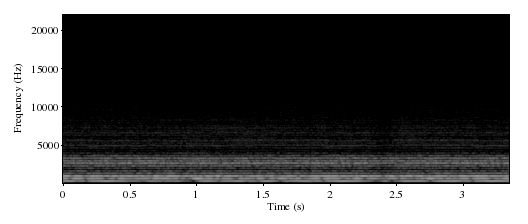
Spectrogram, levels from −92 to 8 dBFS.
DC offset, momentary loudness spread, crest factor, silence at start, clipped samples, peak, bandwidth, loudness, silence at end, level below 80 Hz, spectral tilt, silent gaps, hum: under 0.1%; 2 LU; 10 dB; 0 s; under 0.1%; -28 dBFS; 9.4 kHz; -39 LUFS; 0 s; under -90 dBFS; -2 dB/octave; none; none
